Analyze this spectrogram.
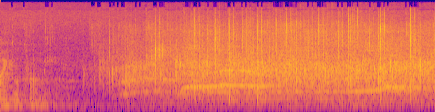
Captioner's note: applause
